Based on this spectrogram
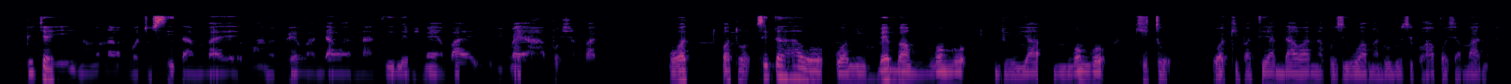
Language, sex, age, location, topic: Swahili, male, 36-49, Wajir, health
